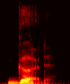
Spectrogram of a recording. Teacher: It goes down and then scoops back up. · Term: fall rise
